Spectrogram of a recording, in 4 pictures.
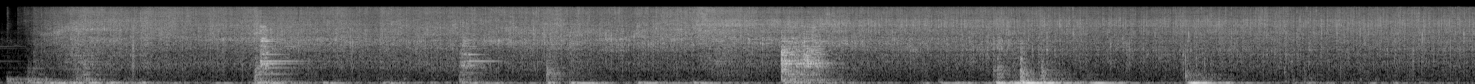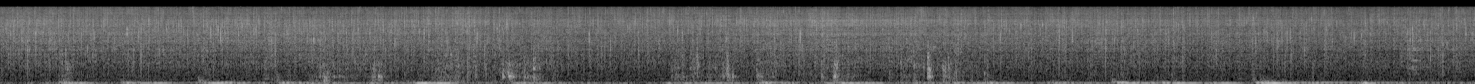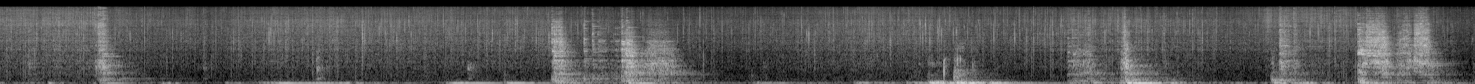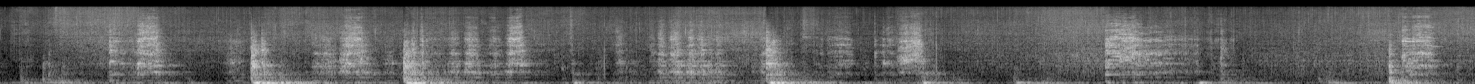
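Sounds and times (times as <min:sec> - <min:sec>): metal spatula scraping griddle: 0:00.0 - 0:13.0, 0:14.8 - 0:24.7, 0:28.8 - 0:31.2, 0:33.9 - 0:36.7, 0:40.0 - 0:41.5, 0:42.1 - 0:59.0
potato and onion slices sizzling: 0:00.0 - 0:59.0.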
